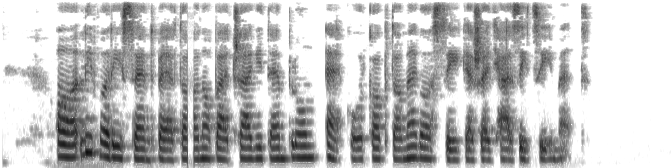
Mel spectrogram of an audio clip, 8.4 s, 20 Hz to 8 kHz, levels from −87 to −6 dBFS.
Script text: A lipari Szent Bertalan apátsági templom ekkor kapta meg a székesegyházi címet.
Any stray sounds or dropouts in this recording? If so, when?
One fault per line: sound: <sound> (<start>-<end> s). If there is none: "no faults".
sound: dropout (2.3-2.4 s)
